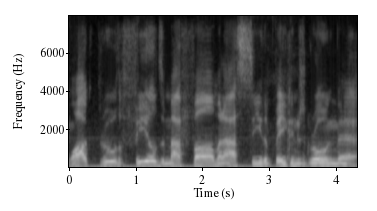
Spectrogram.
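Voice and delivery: slow, high Southern drawl; exaggerated Southern American accent. Shown as a demonstration. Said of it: "you picked the exaggerated American accent".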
